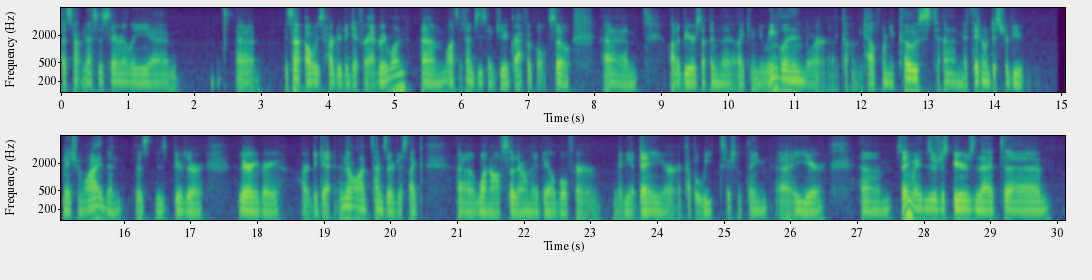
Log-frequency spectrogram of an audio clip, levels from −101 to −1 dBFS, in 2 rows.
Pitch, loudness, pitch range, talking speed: 95 Hz, -24 LUFS, 95-105 Hz, 185 wpm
